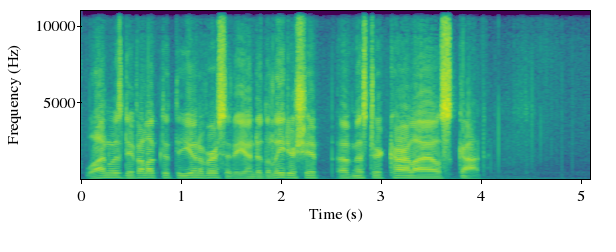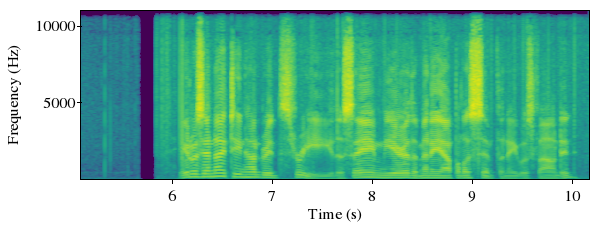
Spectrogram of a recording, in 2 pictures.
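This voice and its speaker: A man narrating and explaining as a guide in a scripted 1950s radio program, with deliberate phrasing. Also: medium pitch, expressive, sharp tone, no room sound, rough recording.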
